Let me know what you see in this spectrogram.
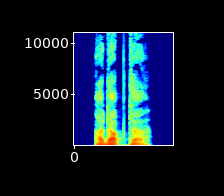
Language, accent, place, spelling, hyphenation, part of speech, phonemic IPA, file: German, Germany, Berlin, Adapter, Adap‧ter, noun, /aˈdaptɐ/, De-Adapter.ogg
- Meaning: adapter (device or application used to achieve operative compatibility)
